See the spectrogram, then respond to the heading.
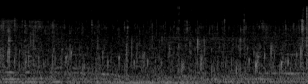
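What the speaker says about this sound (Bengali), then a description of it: "এলাচ দিয়ে সামান্য পরিমাণে ফুটিয়ে নেব, কারণ যেহেতু নারকেলের দুধ দেওয়া আছে" Prawn malai curry with coconut milk and cardamom simmering in a pot, a steady close bubbling and gurgling that carries on evenly without pause.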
